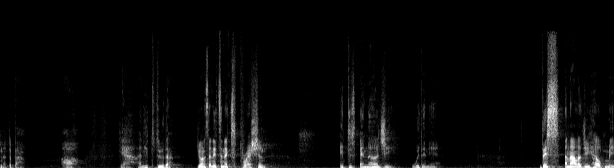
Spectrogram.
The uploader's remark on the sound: This sermon was recorded on Sunday 21st January 2024 at our Great Denham venue.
